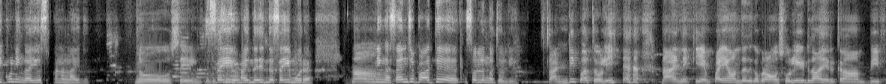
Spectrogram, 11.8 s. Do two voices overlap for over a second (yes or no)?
no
